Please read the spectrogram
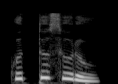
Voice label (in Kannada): "ಗೋಧಿಸರ", Kannada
